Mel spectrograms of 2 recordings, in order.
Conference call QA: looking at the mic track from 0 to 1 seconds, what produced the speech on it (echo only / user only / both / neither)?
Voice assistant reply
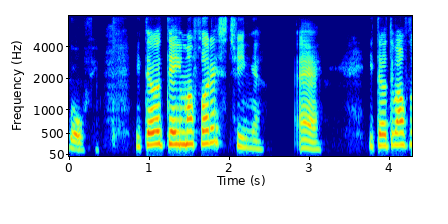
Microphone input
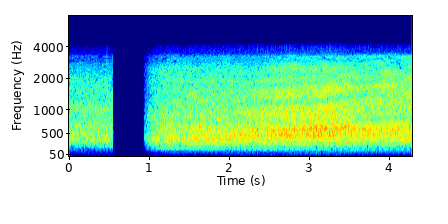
neither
